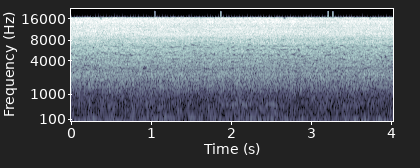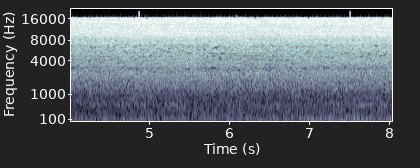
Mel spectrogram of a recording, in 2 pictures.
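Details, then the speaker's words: Car tyre puncture hole deliberately enlarged with a drill for the bigger repair-screw plug; steady sharp hiss of air escaping without a break through the hole. "But I have the bigger plug, if you can hear me over the hissing"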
